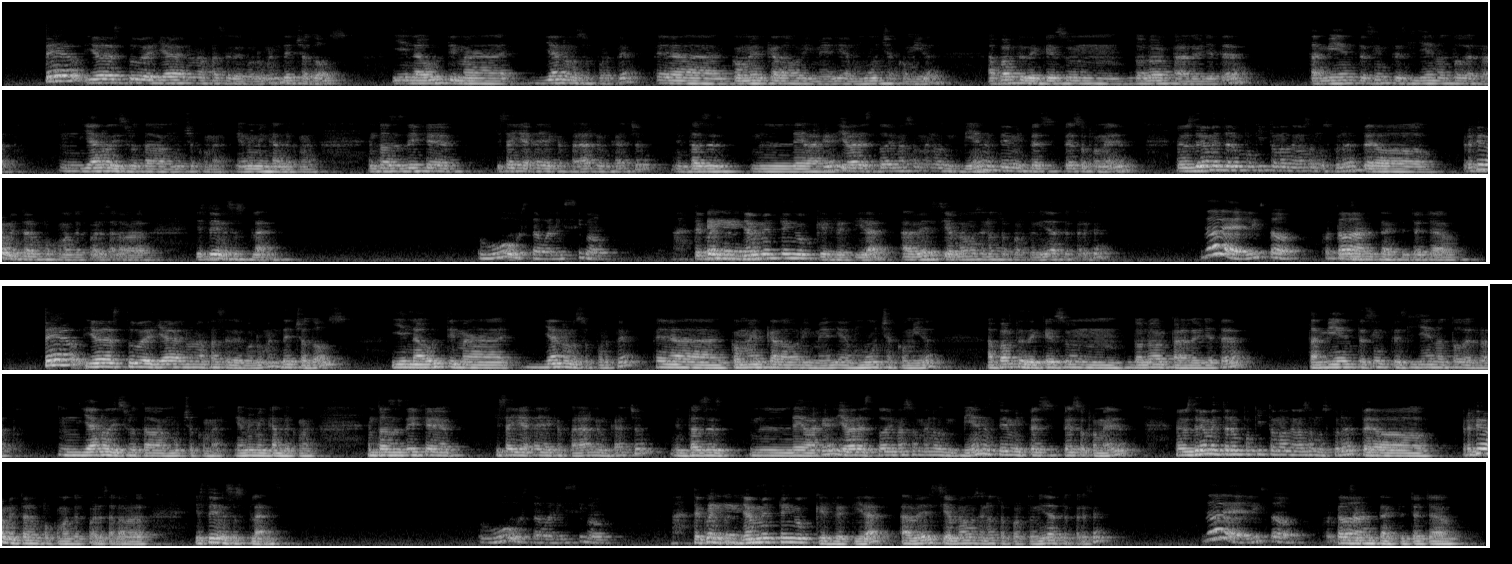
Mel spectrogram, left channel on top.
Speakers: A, on the right; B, on the left.
A: Pero yo estuve ya en una fase de volumen, de hecho dos, y en la última ya no lo soporté. Era comer cada hora y media mucha comida. Aparte de que es un dolor para la billetera, también te sientes lleno todo el rato. Mm, Ya no disfrutaba mucho comer y a mí me encanta comer. Entonces dije, quizá haya, haya que pararle un cacho. Entonces mm, le bajé y ahora estoy más o menos bien, estoy en mi peso, peso promedio. Me gustaría aumentar un poquito más de masa muscular, pero prefiero aumentar un poco más de fuerza, la verdad. Y estoy en esos planes.
B: Uh, está buenísimo.
A: Te cuento,
B: Eh,
A: ya me tengo que retirar a ver si hablamos en otra oportunidad, ¿te parece?
B: dale, listo, con
A: Estamos
B: toda.
A: en contacto, chao, chao.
